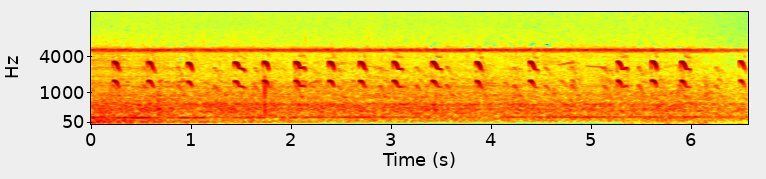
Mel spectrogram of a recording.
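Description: Small pratincoles calling repeatedly: short, sharp, downward-slurred notes, about three a second, over a steady high-pitched insect drone.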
